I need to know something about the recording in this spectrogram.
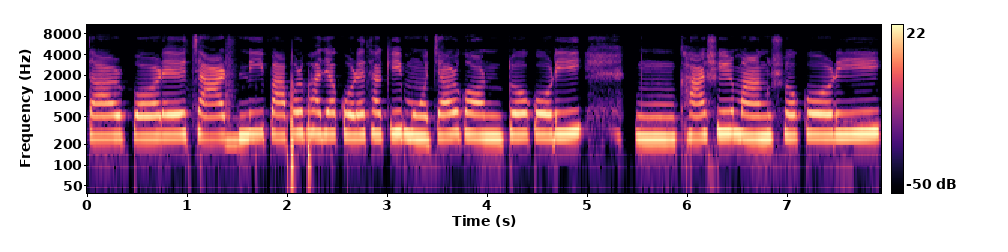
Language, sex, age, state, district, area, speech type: Bengali, female, 30-45, West Bengal, Howrah, urban, spontaneous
